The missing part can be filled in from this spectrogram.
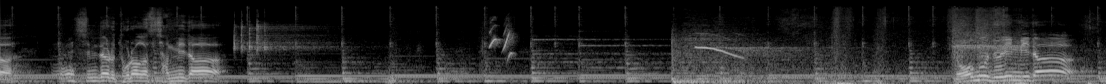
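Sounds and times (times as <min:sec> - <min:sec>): light background music: 0:00.0 - 0:11.0
whistle-like chirps: 0:04.8 - 0:05.7, 0:06.8 - 0:07.9.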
